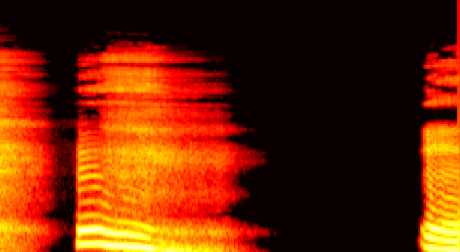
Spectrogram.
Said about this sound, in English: I'm yawning.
